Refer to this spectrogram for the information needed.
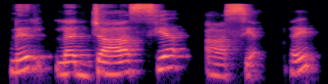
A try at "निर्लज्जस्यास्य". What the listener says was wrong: You can't break it like that. You have to say that whole word together. Nirlajjasyasya.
